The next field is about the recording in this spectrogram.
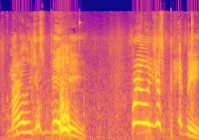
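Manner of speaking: very high, swooping, animated voice. Telling others nearby they just got bitten and hurt, in a high voice. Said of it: "that was a high voice".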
